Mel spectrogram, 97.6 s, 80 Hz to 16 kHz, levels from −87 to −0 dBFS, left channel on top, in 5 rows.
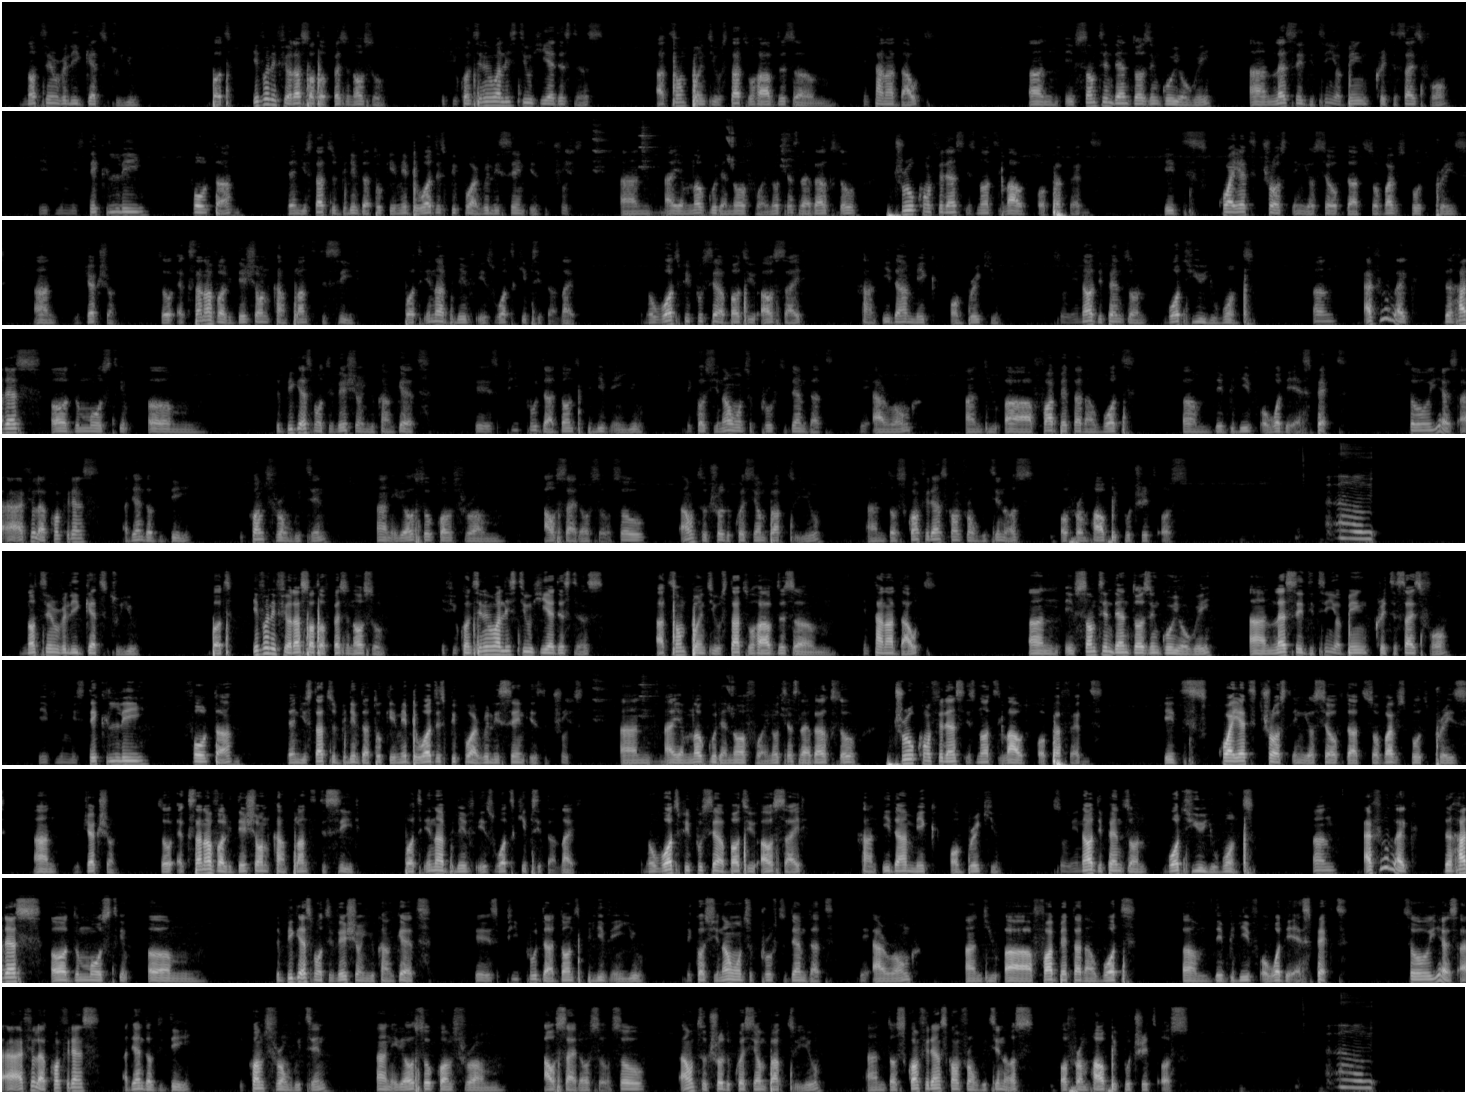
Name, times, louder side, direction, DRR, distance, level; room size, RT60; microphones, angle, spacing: voice 1, 0.3-1.8 2.8-3.0 3.3-5.1 6.1-8.0 8.7-11.1 11.6-12.2 13.7-16.1 16.6-19.3 20.0-21.5 22.1-22.7 23.3-27.1 27.8-30.9 31.3-34.2 35.0-39.1 39.5-39.8 40.2-40.5 41.2-43.7 44.4-46.7 47.6-49.7 50.5-51.4 51.7-52.4 53.2-54.3 54.6-55.7 56.5-56.8 57.2-57.8 58.3-60.2 60.5-61.3 62.2-64.2 64.9-67.1 67.8-69.5 70.0-70.8 71.4-73.6 74.3-76.5 77.3-79.4 79.7-80.6 81.4-82.4 83.1-84.8 85.3-86.6 87.1-89.0 89.6-91.8 92.2-93.9, right 7 dB, 60° right, 0.3 m, -35 dB
voice 2, 95.7-96.4, left 2 dB, 15° left, 0.4 m, -44 dB
2.6 x 2.3 x 3.7 m
head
